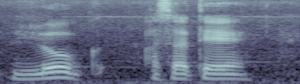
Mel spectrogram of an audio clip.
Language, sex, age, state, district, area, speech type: Goan Konkani, male, 18-30, Goa, Bardez, urban, spontaneous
